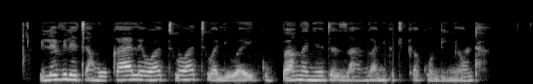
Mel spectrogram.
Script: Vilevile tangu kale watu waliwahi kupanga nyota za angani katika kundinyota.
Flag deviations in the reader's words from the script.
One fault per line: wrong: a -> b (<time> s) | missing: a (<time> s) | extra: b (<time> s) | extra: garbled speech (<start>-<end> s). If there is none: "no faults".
extra: watu (1.8 s)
